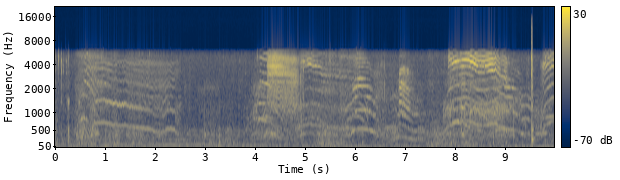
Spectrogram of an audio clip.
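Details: Siamese kittens aged seven weeks chattering in their pen; long wavering meows rise and fall, several kittens calling over one another, with a sharp click near the end.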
